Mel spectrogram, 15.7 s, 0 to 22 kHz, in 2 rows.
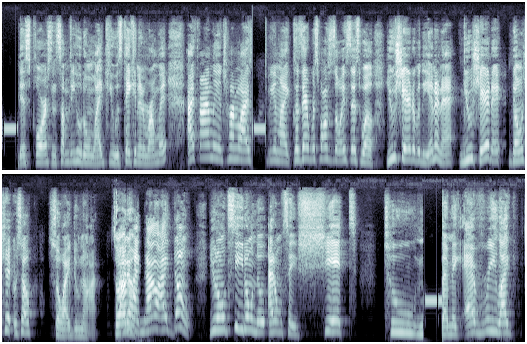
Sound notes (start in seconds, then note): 2.5 beep; 12.7 beep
